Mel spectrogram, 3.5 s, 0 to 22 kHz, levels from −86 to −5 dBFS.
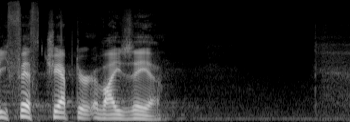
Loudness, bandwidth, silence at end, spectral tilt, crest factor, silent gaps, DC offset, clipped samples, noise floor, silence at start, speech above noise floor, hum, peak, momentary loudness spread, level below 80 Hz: -25 LUFS; over 20 kHz; 1.9 s; -6 dB/octave; 20 dB; none; under 0.1%; under 0.1%; -62 dBFS; 0 s; 36 dB; none; -8 dBFS; 4 LU; -72 dBFS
